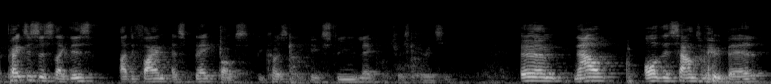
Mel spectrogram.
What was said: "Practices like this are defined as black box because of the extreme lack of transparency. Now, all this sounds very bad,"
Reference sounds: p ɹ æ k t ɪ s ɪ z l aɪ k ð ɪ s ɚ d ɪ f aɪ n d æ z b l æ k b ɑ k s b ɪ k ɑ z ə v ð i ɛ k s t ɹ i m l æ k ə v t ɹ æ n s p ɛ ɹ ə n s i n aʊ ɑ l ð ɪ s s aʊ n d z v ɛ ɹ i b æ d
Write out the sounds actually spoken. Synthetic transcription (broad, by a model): p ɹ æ k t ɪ s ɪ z l aɪ k ð ɪ s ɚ d ɪ f aɪ n d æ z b l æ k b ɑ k s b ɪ k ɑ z ə v ð i ɛ k s t ɹ i m l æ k ə v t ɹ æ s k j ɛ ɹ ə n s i n aʊ ɑ l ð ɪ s s aʊ n d z v ɛ ɹ i b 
